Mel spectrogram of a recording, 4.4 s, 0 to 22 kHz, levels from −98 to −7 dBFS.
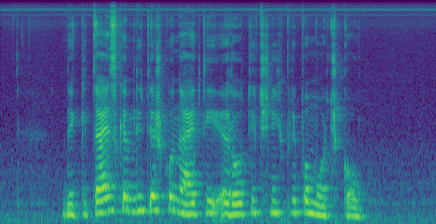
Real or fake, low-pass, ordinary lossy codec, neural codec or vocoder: real; none; none; none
